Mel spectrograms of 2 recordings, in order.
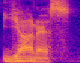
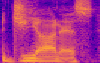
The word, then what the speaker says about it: Giannis: And by the way, it's pronounced Giannis, not Giannis. You don't pronounce the G.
